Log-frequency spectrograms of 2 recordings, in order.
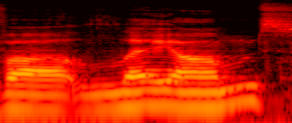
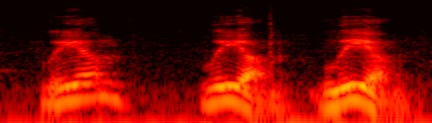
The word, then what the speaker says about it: Liam: And then we have another one of Layums who's giving me the pronunciation, which I appreciate. SM9. I'm always pronouncing it as Layum. That okay? So what did Helen say it was? It's pronounced Liam.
